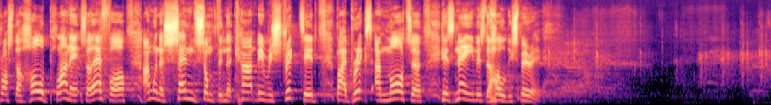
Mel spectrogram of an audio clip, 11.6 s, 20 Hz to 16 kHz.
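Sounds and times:
speech: 0.0s - 8.4s
scattered hesitant audience clapping: 8.4s - 11.5s.

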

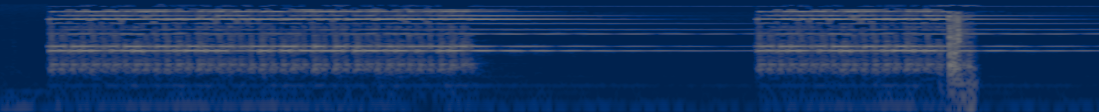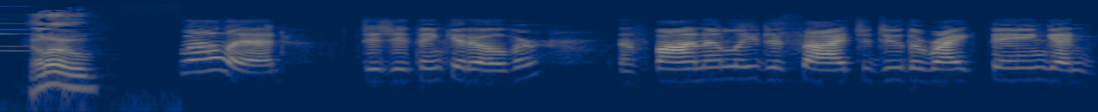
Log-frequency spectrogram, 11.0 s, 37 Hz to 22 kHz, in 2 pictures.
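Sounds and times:
telephone ringing with a bright electronic trill: 0.2s - 5.9s
speech: 5.6s - 6.0s, 7.3s - 10.9s.

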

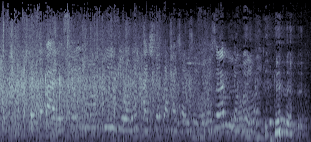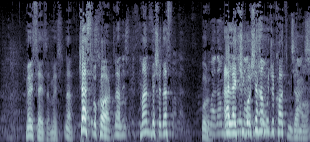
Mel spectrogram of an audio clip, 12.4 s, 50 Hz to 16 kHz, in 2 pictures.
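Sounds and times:
crowd clapping: 0.0s - 4.9s
speech: 2.5s - 12.4s
scattered chuckles: 5.0s - 6.7s.

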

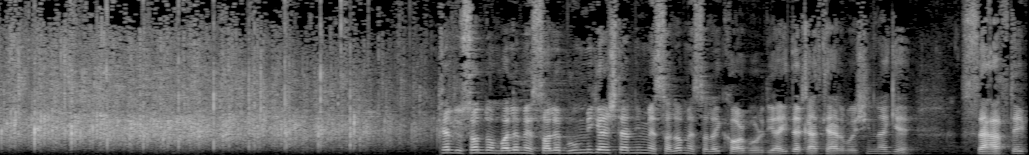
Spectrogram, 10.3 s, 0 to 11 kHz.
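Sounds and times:
audience applause: 0.0s - 4.9s
speech: 4.4s - 10.2s.

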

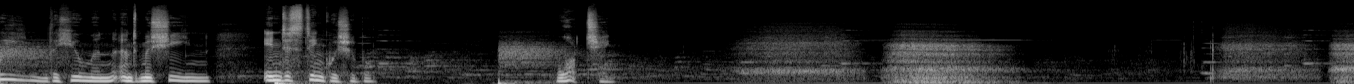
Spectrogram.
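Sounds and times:
speech: 0.0s - 3.9s, 5.6s - 6.2s
heavy breathing inside a protective suit and visor: 7.2s - 10.4s, 12.1s - 13.5s.

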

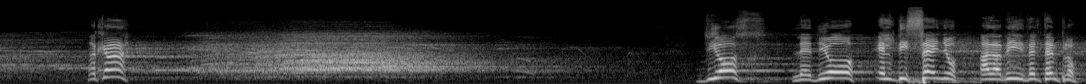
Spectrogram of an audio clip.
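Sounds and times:
church audience shouting in response to a preacher: 0.0s - 6.0s
speech: 0.9s - 1.4s, 7.0s - 10.8s.

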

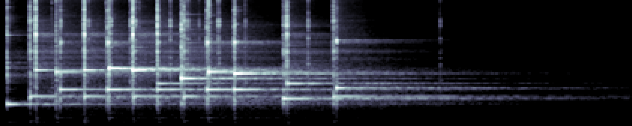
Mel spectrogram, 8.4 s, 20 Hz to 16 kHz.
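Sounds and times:
horror music box tune: 0.2s - 6.0s.

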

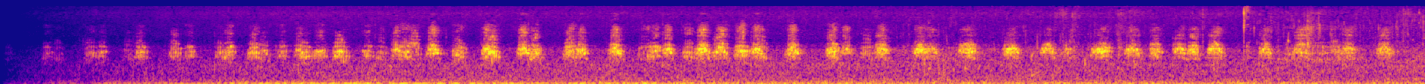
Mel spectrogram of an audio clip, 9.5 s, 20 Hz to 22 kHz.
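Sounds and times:
ducks quacking: 0.3s - 9.4s.

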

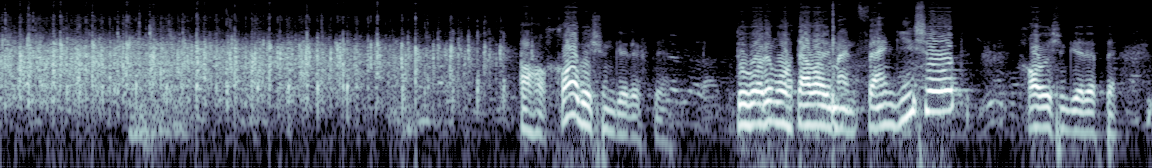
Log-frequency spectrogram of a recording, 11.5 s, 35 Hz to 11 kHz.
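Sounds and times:
audience clapping: 0.0s - 5.4s
speech: 5.2s - 9.7s, 10.3s - 11.5s.

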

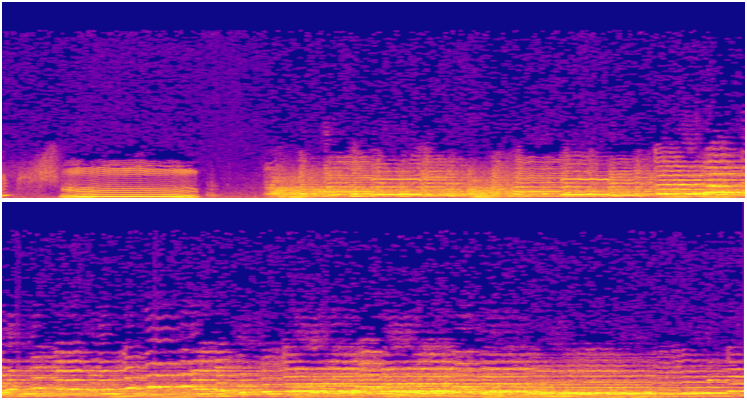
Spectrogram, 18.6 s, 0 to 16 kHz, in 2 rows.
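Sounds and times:
speech: 0.7s - 1.1s
cow mooing: 0.8s - 2.6s
steady tonal backdrop: 2.9s - 18.5s.

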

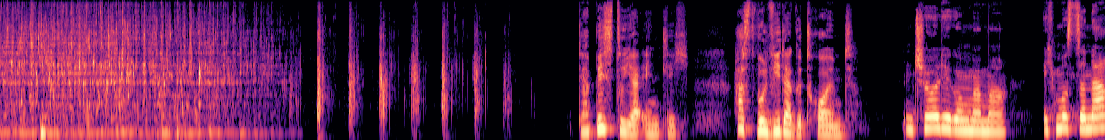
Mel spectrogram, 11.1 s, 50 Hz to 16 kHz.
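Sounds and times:
water pouring into a water jug: 0.0s - 3.1s
speech: 5.8s - 11.0s.

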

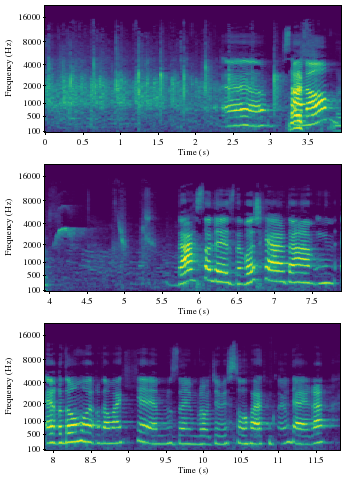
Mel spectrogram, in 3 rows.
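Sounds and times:
group clapping in steady dense applause: 0.0s - 5.4s
speech: 2.4s - 4.2s, 5.7s - 11.8s.

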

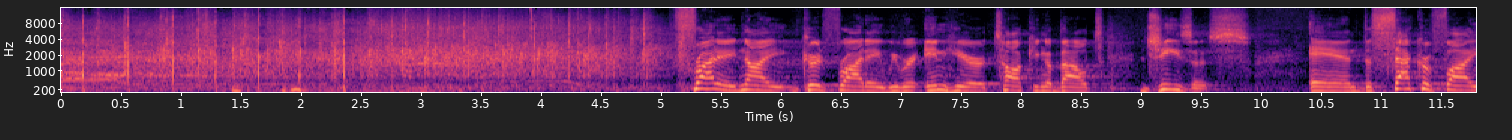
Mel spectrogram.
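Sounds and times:
church congregation clapping at an Easter service: 0.0s - 5.2s
speech: 5.3s - 11.7s.

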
